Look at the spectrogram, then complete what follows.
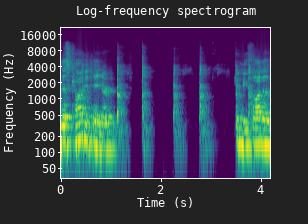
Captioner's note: chalkboard tapping loudly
